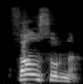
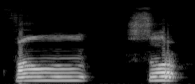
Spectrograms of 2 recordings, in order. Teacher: نون ساکنہ کے بعد ہے صاد جو بہت موٹا اونچا ہے تو نون ساکنہ بھی موٹا اونچا ہوگا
